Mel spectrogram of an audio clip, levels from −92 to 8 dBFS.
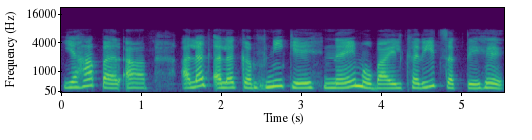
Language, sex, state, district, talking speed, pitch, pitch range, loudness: Hindi, female, Himachal Pradesh, Shimla, 130 wpm, 215 Hz, 210-240 Hz, -14 LUFS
